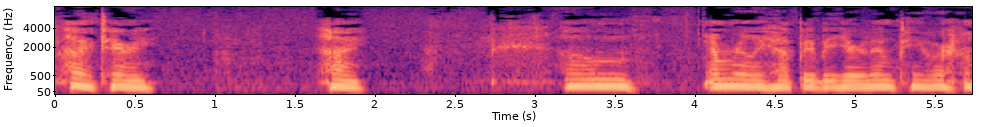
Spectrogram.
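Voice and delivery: bottom-of-the-range deep voice, as low as possible. Greeting Terry on NPR, the speaker demonstrates a put-on voice: lowest possible voice. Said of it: "That's about as low as I can get".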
